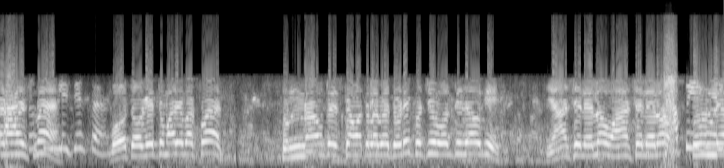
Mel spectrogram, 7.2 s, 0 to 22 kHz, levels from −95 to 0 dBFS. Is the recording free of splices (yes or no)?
yes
